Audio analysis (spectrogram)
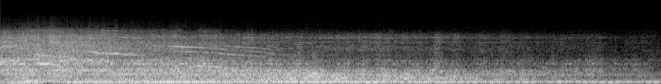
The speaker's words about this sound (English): there's a train coming through.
